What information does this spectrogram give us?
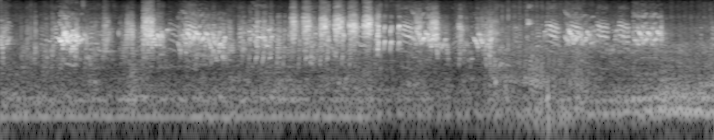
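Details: Pet budgies feeding and chirping, a busy flock chatter of sharp squeaks, rolling warbles and short buzzy notes overlapping without pause, over a faint low hum.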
